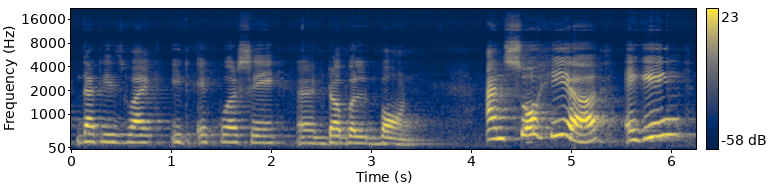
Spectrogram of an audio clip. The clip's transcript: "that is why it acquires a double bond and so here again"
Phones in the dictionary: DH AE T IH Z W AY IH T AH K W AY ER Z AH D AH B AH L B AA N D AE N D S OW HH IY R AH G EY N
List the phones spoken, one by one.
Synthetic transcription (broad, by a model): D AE T IH Z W AY IH T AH K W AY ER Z AH D AH B AH L B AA N AE N D S OW HH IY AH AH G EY N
